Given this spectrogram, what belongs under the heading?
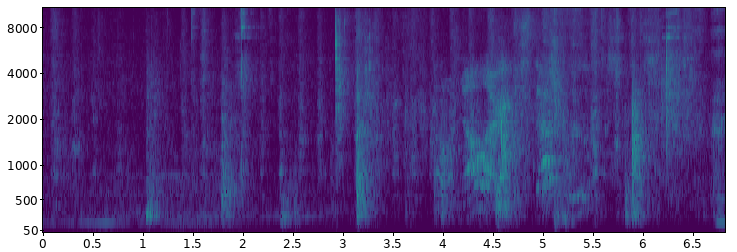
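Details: Dog panting after playing fetch: rapid, irregular noisy breathing with soft whines, a normal cooling response after exercise; she occasionally chokes on her tongue.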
